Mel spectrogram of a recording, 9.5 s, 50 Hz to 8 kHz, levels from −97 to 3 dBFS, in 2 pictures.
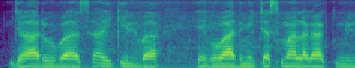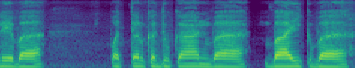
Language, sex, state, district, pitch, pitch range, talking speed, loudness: Bhojpuri, male, Uttar Pradesh, Deoria, 125 Hz, 120-130 Hz, 110 wpm, -19 LUFS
